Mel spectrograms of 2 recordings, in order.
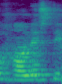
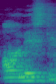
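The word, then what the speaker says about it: honesty: क्या पढ़ते हैं, हॉनेस्टी बोलते हैं, ऑनेस्टी को हॉनेस्टी बोलते हैं।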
